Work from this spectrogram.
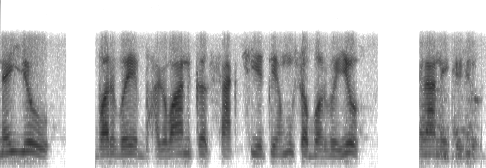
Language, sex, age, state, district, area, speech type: Maithili, male, 18-30, Bihar, Darbhanga, rural, conversation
